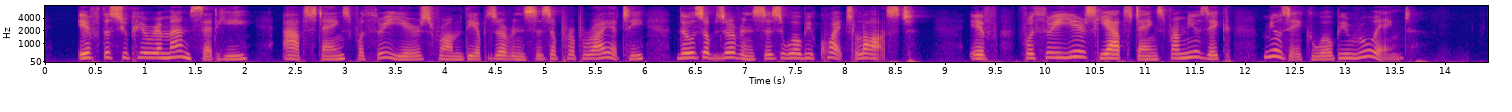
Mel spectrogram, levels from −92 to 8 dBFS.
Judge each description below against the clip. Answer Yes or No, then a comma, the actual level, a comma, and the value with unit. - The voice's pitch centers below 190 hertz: No, high, 220 Hz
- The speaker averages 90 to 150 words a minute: Yes, average, 140 wpm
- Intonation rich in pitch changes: Yes, wide, 5.8 semitones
